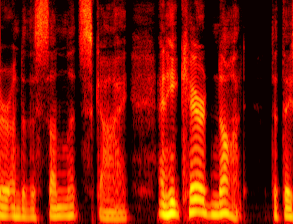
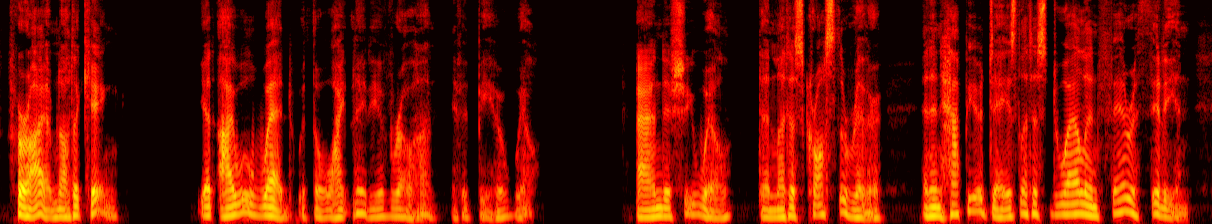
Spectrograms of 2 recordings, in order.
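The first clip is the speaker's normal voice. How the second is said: plain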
